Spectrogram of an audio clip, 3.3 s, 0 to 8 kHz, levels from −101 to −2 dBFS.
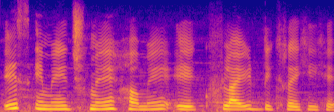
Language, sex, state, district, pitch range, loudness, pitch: Hindi, female, Madhya Pradesh, Dhar, 220-250 Hz, -18 LUFS, 235 Hz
